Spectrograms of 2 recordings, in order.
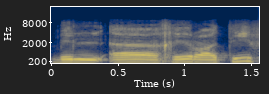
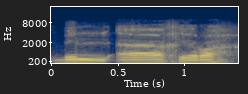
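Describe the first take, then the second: First: The word ends in a t sound, joined onward. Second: The word stops on a final h sound. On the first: The reciter continues into the next word. "താഇന്റെ ശബ്ദമാണ് കൂട്ടി വായിക്കുമ്പോൾ കേൾക്കേണ്ടത്" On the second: The reciter pauses on this word. "നിർത്തുകയാണെങ്കിൽ ഹ ആക്കി നിർത്തേണ്ടതാണ്"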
